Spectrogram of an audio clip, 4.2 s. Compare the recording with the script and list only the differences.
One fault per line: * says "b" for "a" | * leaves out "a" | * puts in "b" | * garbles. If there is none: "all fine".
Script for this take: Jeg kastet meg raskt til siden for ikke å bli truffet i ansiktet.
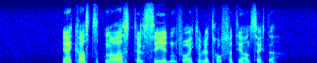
all fine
